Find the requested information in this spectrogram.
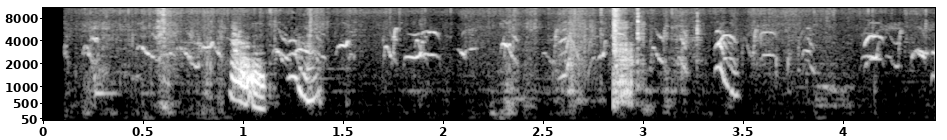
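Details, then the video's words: Grey francolin chicks feeding, giving short thin peeps that rise and fall in pitch, scattered through the clip, with sharp clicks and scuffling sounds between them. "francolin tetar chicks voice"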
